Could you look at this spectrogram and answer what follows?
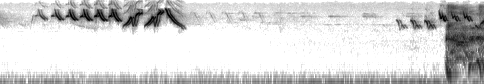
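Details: A male Chestnut-sided Warbler, a bird of young, open-canopy forest in Vermont woods, sings a quick "please please please to meet you": high, sweet repeated notes ending in an emphatic downslurred flourish. A brief fragment and sudden rustling follow, with low hum throughout.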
